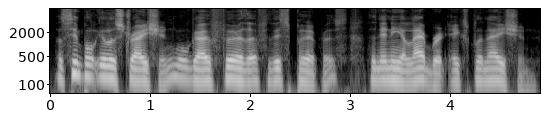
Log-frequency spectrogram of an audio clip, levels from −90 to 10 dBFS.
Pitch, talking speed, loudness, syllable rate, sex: 120 Hz, 160 wpm, -17 LUFS, 6.2 syllables/s, male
